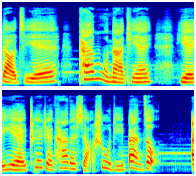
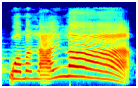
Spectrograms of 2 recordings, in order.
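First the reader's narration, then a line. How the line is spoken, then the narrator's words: Proud, loud shout. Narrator (Chinese): 安吉丽娜骄傲地……高声喊道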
